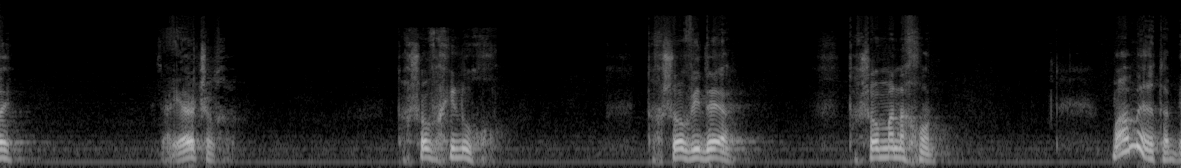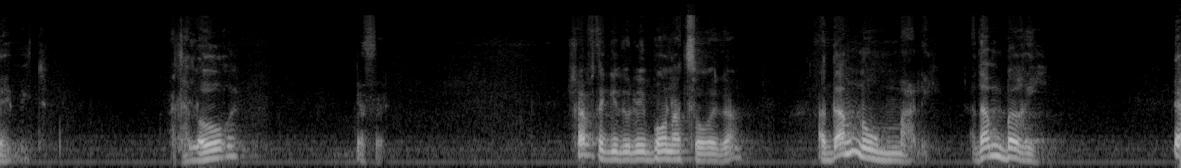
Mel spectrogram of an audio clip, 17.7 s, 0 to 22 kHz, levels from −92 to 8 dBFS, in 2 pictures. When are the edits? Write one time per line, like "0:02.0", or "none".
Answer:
0:11.4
